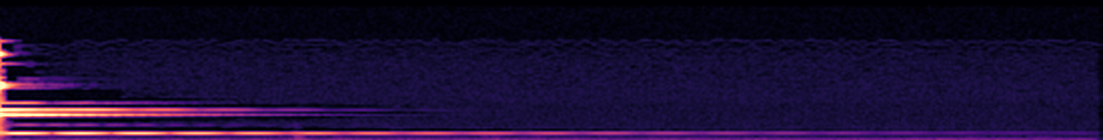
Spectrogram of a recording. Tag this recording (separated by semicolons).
percussion; bell; Christmas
